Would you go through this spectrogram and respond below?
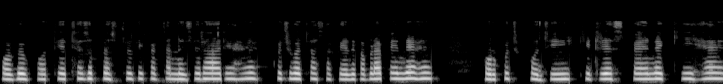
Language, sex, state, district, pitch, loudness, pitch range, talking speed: Rajasthani, female, Rajasthan, Churu, 255 Hz, -16 LUFS, 245-260 Hz, 190 wpm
